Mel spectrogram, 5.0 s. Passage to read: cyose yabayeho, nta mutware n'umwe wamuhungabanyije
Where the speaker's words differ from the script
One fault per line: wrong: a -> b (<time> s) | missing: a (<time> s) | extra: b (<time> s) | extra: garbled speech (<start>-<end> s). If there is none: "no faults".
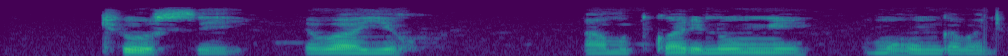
no faults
